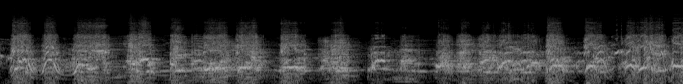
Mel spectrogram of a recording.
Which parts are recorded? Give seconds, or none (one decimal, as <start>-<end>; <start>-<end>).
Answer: 0.0-0.8; 4.9-6.8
